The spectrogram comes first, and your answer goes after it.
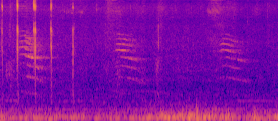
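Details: Cat meowing where a kitten's voice is heard and adult cats respond to calling; two short, high, downward-sliding meows about a second and a half apart, with sharp repeated clicks early on and a low indoor rumble throughout.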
